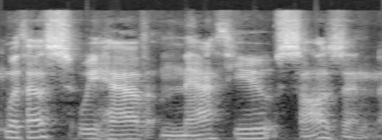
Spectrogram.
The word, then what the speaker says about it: Sawczyn: And today with us, we have Matthew Sausen. Am I pronouncing your last name right, Matthew? That was perfect. Well done.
